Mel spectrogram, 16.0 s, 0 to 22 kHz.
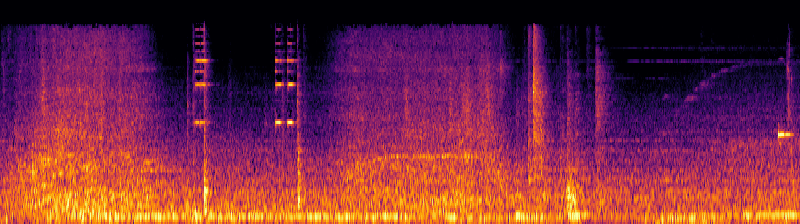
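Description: Schindler 3300 traction elevator's doors sliding open and closed. A short electronic beep sounds about four seconds in and a few more follow soon after, over a steady low hum in the cab.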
